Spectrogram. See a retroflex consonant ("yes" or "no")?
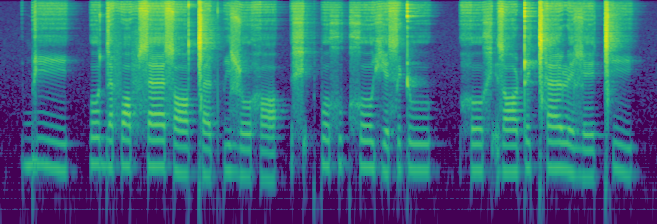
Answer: yes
